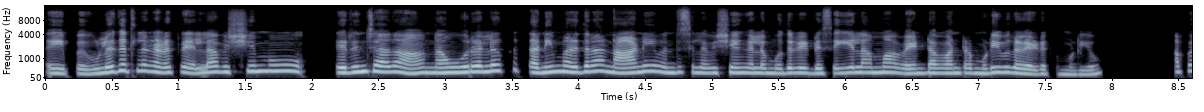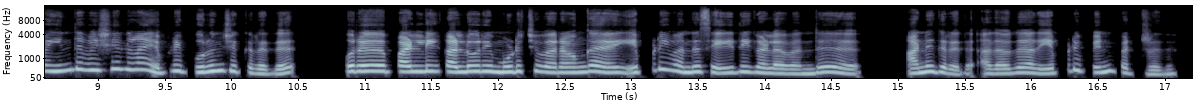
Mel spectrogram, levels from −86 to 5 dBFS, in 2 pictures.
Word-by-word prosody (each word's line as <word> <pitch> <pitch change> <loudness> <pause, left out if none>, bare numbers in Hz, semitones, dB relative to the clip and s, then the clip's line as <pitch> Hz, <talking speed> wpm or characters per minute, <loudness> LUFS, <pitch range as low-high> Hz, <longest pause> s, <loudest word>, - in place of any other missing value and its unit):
இப்ப 190 -1 -6
உலகத்தில 290 +7 +1
நடக்கிற 240 0 0
எல்லா 245 +4 +1
விஷயமும் 290 +3 -1 0.3
தெரிஞ்சா 260 +4 +2
தான் 210 -5 +2
நான் 225 +1 +2
ஓரளவுக்கு 275 +5 +1
தனி 230 +2 +2
மனிதனா 265 +2 +1
நானே 230 +6 +2
வந்து 230 0 -3
சில 230 -1 -4
விஷயங்களை 220 -1 -1
முதலீடு 215 -1 -1
செய்யலாமா 230 +3 0
வேண்டாமான்ற 210 +1 -1
முடிவுகள 225 -1 0
எடுக்க 175 -1 -8
முடியும். 160 +4 -8 0.5
அப்ப 255 +3 -6
இந்த 335 +5 -1
விஷயங்கள்லாம் 355 -3 0
எப்படி 265 +8 -2
புரிஞ்சுக்கிறது? 245 - 0 0.5
ஒரு 280 0 +6 0.2
பள்ளி 270 +1 +6
கல்லூரி 275 +2 +5
முடிச்சு 275 +3 0
வரவங்க 235 +3 +2 0.3
எப்படி 370 +9 -4
வந்து 255 +1 +2
செய்திகள 225 0 +1 0.2
வந்து 195 +7 -1 0.7
அணுகுறது? 235 -8 0
அதாவது 195 +3 -1
அதை 195 - -1
எப்படி 325 +10 -5
பின்பற்றுறது? 210 - -4
240 Hz, 140 wpm, -22 LUFS, 215-275 Hz, 0.7 s, ஒரு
